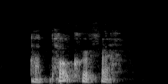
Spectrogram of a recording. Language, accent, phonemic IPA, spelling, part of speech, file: English, Southern England, /əˈpɒk.ɹə.fə/, apocrypha, noun, LL-Q1860 (eng)-apocrypha.wav
- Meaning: 1. plural of apocryphon 2. Something, as a writing, that is of doubtful authorship or authority (formerly also used attributively)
